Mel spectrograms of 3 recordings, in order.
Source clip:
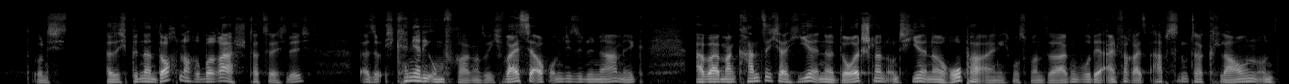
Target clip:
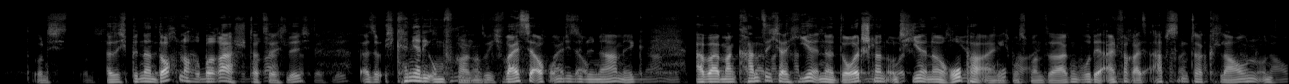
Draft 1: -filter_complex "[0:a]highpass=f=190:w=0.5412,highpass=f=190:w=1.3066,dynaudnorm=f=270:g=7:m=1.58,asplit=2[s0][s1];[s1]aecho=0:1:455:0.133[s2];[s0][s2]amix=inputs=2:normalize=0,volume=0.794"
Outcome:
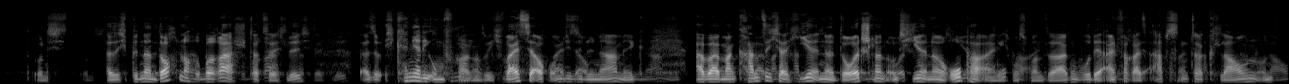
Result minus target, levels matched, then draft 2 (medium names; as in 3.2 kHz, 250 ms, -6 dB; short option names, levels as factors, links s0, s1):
125 Hz band -9.5 dB
-filter_complex "[0:a]highpass=f=83:w=0.5412,highpass=f=83:w=1.3066,dynaudnorm=f=270:g=7:m=1.58,asplit=2[s0][s1];[s1]aecho=0:1:455:0.133[s2];[s0][s2]amix=inputs=2:normalize=0,volume=0.794"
